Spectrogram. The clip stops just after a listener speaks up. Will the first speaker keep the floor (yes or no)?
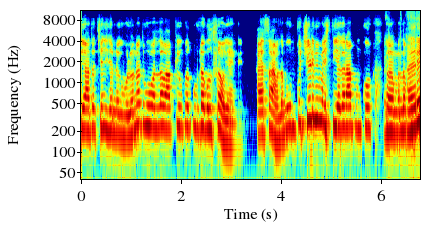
no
